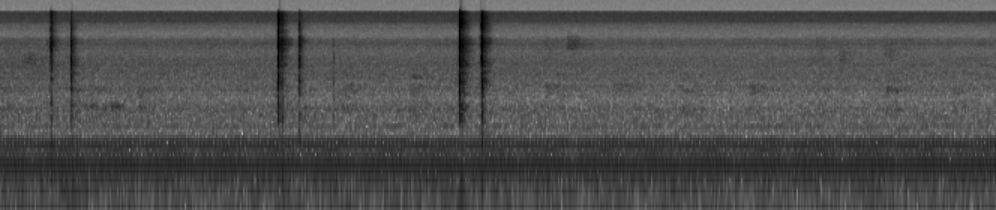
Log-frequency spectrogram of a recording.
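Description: Three quick double clicks of a computer pointer button, each pair a fifth of a second apart, as the up-arrow is clicked to move the USB drive up the boot order. Under them runs a steady low hum.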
